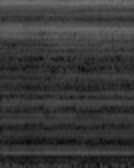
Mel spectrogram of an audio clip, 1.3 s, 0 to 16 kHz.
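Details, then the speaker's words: Stabilizer 3000W on power-up, relay chattering with a harsh rapid even buzz because its coil supply is too low from a failed electrolytic capacitor; the capacitor is to be replaced, with a 470 µF 50 V part proposed. "tidak bagus suaranya, ini mengganggu telinga gitu ya. Coba kita ganti dulu elkonya gitu rekan-rekan, kita ganti dulu nih ya rekan-rekan ya."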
